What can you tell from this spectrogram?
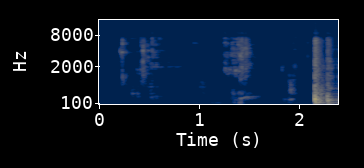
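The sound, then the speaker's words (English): A preacher drinking water during a church sermon: a few soft, wet sipping and swallowing sounds in short bursts, then a louder, fuller gulp-like burst at the end, with no talking. “I'll grab a little bit of water here as you turn your Bibles there.”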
